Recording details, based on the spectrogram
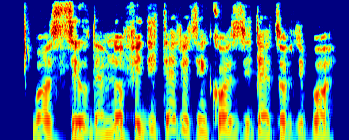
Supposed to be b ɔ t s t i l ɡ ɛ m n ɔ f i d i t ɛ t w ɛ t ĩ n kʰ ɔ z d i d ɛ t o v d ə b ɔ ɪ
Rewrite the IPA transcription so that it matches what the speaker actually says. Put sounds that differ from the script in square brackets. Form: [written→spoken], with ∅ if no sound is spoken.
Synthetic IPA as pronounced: b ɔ t s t i l [ɡ→d] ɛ m n [ɔ→o] f i d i t ɛ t w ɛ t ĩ n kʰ ɔ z d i d ɛ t [o→ɔ] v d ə b ɔ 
